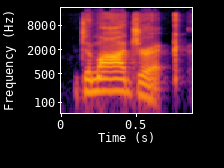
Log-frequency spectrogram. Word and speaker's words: Damodrick: Damodrick? No, see, there's no N. So it's Damo. Damodrick.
